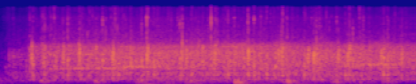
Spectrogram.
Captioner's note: audience applauding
